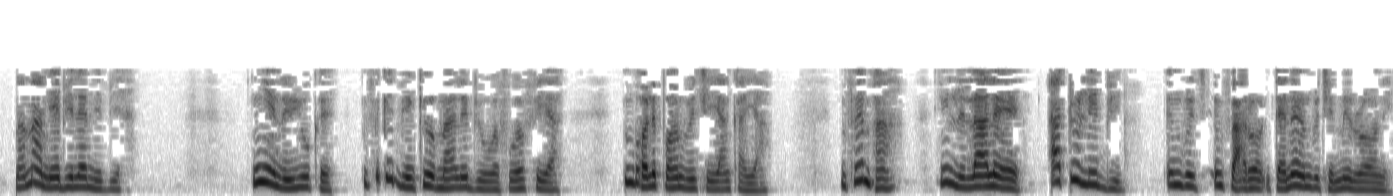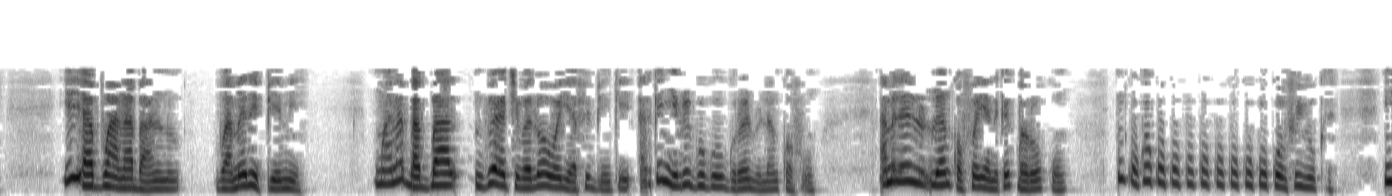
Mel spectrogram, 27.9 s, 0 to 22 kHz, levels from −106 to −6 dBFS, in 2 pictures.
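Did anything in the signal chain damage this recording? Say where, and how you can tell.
Yes. The damage sits at the codec stage. Throughout the clip the speech carries heavy MP3 compression artefacts, likely from encoding at a very low bitrate, which fits something around 16 kbps. Nothing is heard above 5.1 kHz, so s sounds lose their edge, and the remaining band sounds watery and swirly as weak frequency lines drop in and out between frames. A plain low-pass filter would dull the top just as much but leave the rest steady, without that shifting texture.

Pre-echo appears at 3.82 s to 3.84 s, where a short hiss about 22 ms long comes just before a sharp onset and the attack itself sounds smeared. This comes from the same codec. Its quantisation noise spreads across the whole transform block, so noise sized for the loud attack also fills the quiet moment ahead of it. Noise that arrives before the sound sets it apart from reverb or an echo, which can only follow it.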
